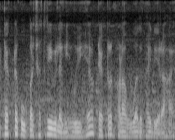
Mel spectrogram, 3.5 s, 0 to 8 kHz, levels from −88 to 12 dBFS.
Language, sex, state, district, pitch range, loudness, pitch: Hindi, male, Bihar, Jahanabad, 95-130 Hz, -18 LUFS, 105 Hz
